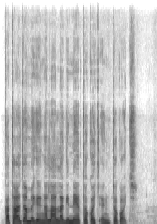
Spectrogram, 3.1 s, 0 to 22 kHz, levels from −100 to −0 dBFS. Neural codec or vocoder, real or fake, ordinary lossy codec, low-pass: none; real; none; none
